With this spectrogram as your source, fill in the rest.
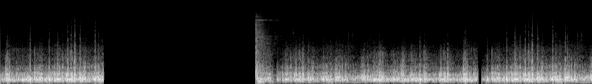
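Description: A ball rolls and rumbles along a track.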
